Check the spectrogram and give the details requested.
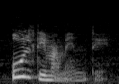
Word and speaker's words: últimamente: Últimamente. Últimamente es una palabra sobreesdrújula, ya que tiene la sílaba tónica a partir de la cuarta posición, en este caso en la quinta. Zapato.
